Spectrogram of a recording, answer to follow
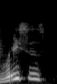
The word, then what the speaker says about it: Reese's: That's Well, the reason I say Reese's is there's a town not far from me that's named Reese, and it's spelled exactly the same way with no S. So That's right. it's Reese's. yeah.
